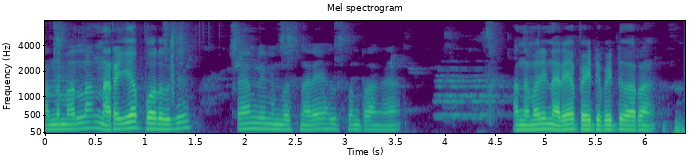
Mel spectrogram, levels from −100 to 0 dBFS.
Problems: constant background noise, background conversations at intervals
